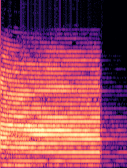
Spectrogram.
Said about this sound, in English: Could I get some irony air horn, please?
